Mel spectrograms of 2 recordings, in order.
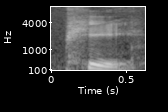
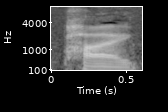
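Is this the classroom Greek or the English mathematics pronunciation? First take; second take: classroom; mathematics. First: It uses the classroom Greek pronunciation. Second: It uses the English mathematics pronunciation. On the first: The speaker calls it right. "but pronounce it pi" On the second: The speaker calls it wrong. "in mathematics, you learned the letter pi"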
